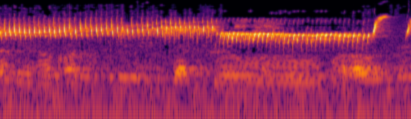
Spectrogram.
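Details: Canary song used as a lure to get silent or stalled canaries singing and rolling again: a long, fast, high rolled trill that drops slightly in pitch midway, ending in two quick upward sweeps.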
